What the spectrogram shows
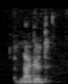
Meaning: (adjective) 1. Lagging behind; taking more time than the others in a group 2. Not growing as quickly as the rest of the flock or herd
- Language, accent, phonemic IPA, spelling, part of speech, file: English, Southern England, /ˈlæɡəd/, laggard, adjective / noun, LL-Q1860 (eng)-laggard.wav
